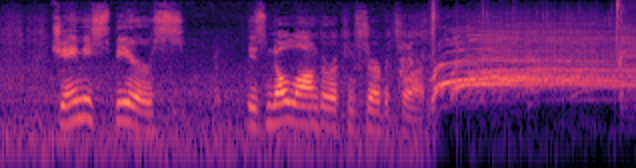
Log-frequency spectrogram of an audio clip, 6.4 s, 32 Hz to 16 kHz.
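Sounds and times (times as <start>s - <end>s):
speech: 0.5s - 4.4s
crowd of fans cheering and whooping outside a courthouse: 4.3s - 6.3s.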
